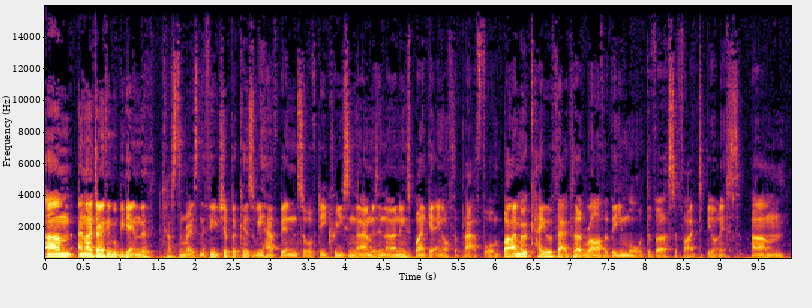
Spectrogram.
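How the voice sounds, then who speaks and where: A man with a British accent talks at a very fast pace with hardly any pauses. His fairly low voice has vocal fry and lively intonation. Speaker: niche site blogger. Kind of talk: income report vlog. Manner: casual with many fillers.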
